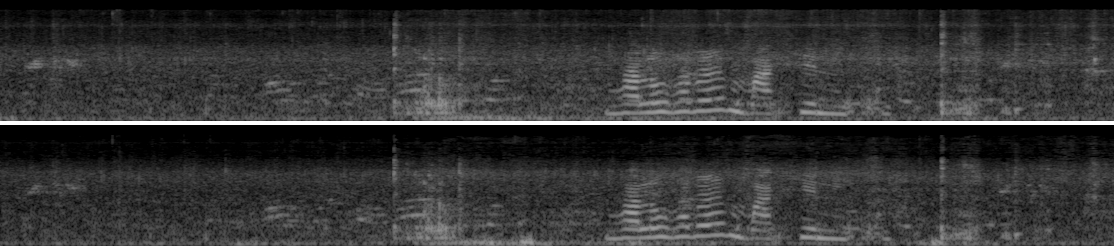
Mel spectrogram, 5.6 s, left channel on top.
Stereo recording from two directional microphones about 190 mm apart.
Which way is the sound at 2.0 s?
15° right (ahead or behind).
